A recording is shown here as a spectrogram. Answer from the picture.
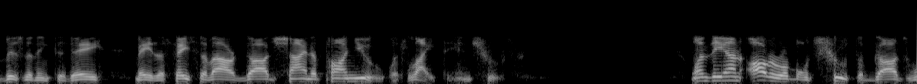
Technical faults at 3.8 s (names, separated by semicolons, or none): G.723.1 codec; VoIP packet loss concealed by the speech codec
